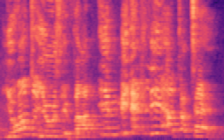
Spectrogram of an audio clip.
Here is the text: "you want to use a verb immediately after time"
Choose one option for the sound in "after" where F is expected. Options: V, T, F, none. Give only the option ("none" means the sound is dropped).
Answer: none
